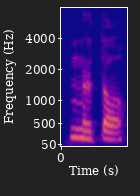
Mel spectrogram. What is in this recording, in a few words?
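"mrto", Proto-Indo-European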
